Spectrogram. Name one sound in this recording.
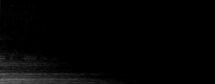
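A ukulele chord rings out and slowly fades away.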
